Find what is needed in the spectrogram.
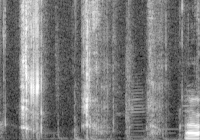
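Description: A bite into a raw celery stick: one loud, crisp crunch just after the start, followed by fainter crunching as it is chewed.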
